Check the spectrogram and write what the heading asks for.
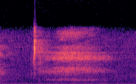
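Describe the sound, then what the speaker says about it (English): A single sharp computer mouse click, close and quiet, over a steady low electrical hum. "you're just going to want to double click on that"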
